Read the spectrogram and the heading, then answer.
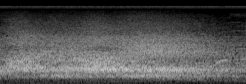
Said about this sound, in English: I must have a pretty strong ego to be able to stand 60,000 people telling me to fuck off.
